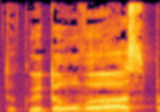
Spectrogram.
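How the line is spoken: Drawn-out drawl. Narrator (Russian): протянул я

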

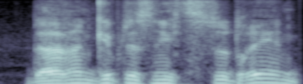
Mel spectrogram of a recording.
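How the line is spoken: Growled. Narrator (German): knurrte Beutelschläger

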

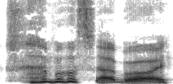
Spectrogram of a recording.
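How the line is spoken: Hoarse, then crying. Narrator (Russian): прохрипел Ллойд и заплакал

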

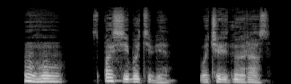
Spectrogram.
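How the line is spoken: Near whisper. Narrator (Russian): произнесла почти шепотом

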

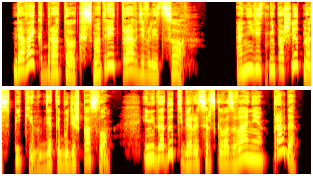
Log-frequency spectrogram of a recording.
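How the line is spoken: Cheerful. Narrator (Russian): весело обратилась она ко мне

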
